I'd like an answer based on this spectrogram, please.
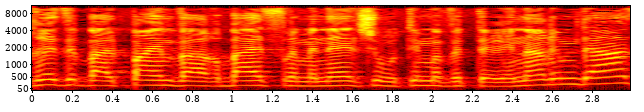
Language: Hebrew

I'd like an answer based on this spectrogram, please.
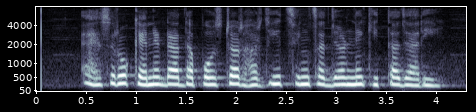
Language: Punjabi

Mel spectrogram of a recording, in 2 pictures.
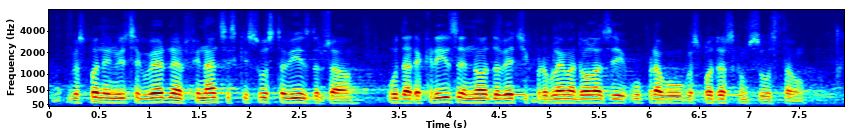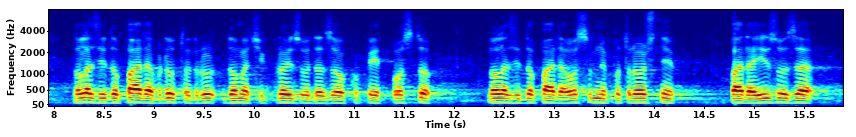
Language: Croatian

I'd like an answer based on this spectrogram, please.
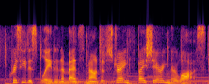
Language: English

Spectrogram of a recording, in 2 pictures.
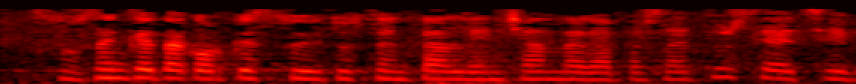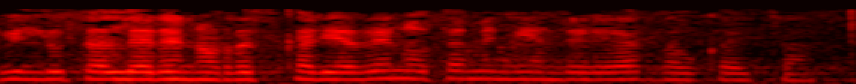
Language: Basque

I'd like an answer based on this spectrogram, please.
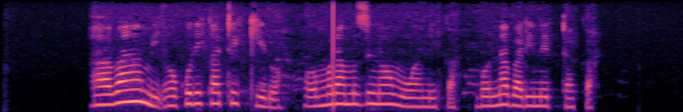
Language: Ganda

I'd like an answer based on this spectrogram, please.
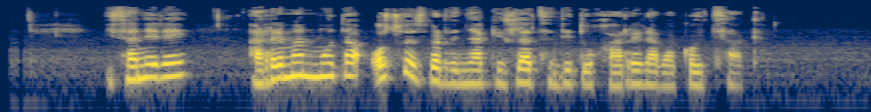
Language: Basque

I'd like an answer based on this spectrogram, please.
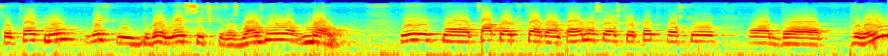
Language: Bulgarian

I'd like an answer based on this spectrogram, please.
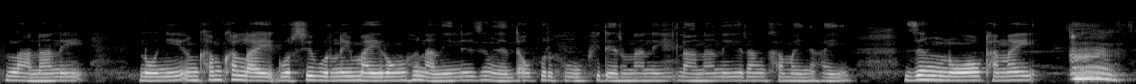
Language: Bodo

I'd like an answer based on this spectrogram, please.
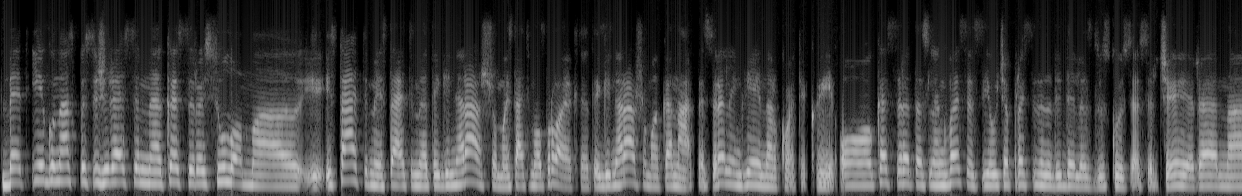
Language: Lithuanian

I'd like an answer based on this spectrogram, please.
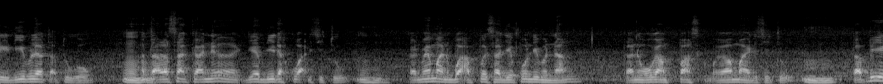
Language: Malay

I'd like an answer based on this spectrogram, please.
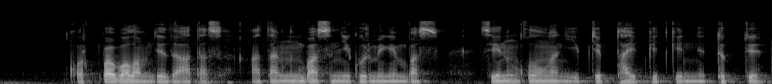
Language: Kazakh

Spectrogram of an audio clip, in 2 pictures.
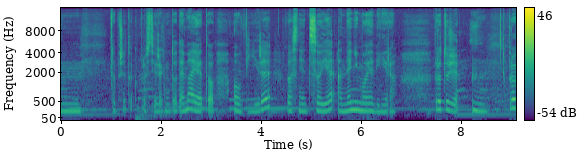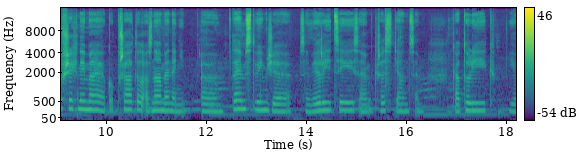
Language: Czech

